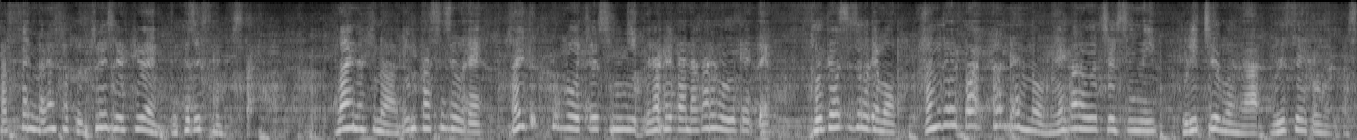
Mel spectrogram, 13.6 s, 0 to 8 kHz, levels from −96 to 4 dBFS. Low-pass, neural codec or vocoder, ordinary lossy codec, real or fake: 7.2 kHz; codec, 24 kHz, 1 kbps, SNAC; none; fake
